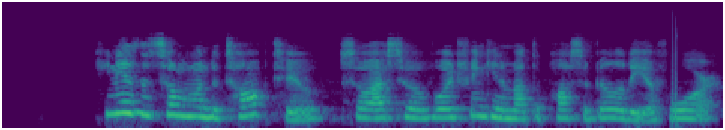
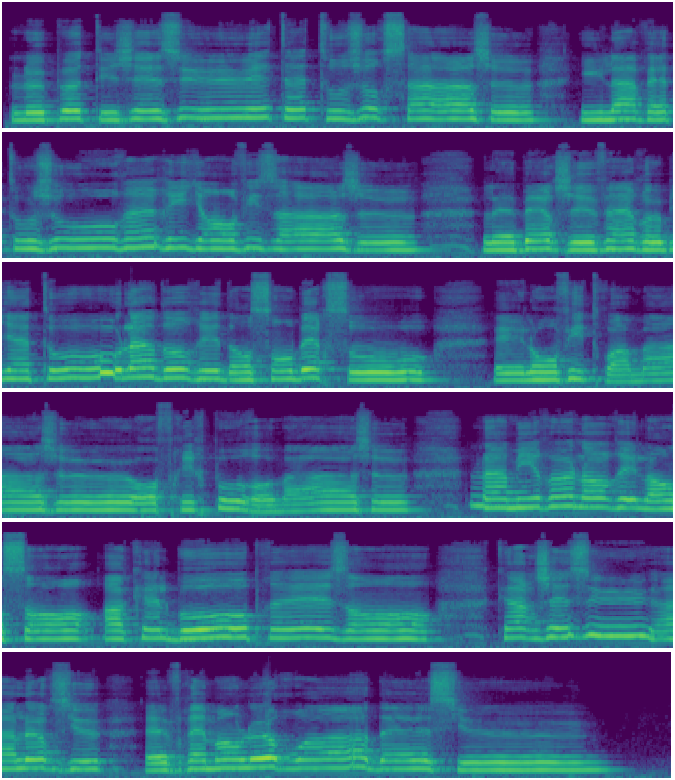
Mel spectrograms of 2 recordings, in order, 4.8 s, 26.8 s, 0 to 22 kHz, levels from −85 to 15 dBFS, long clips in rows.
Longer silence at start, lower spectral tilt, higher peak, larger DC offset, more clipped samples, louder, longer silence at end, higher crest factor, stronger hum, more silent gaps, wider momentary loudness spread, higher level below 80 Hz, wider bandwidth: first, 0.65 s vs 0.05 s; second, -3.5 dB/octave vs -5 dB/octave; second, -12 dBFS vs 0 dBFS; second, under 0.1% vs 0.2%; neither; second, -28 LUFS vs -17 LUFS; second, 0.05 s vs 0.35 s; about the same, 16 dB vs 16 dB; neither; neither; about the same, 8 LU vs 9 LU; second, -72 dBFS vs -54 dBFS; second, 9 kHz vs 16 kHz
